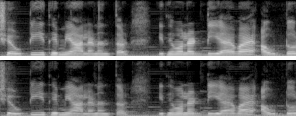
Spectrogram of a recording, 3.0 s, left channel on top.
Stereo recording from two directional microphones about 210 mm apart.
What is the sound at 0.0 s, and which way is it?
Speech, 10° left (ahead or behind).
